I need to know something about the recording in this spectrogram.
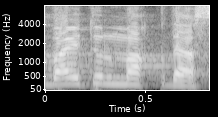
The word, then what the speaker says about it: বাইতুল মাকদিস: এবার এই বোরাক চলে গেল বাইতুল মাকদাস। এটা কোথায়? বাইতুল মাকদিস, বাইতুল মাকদাস না, বাইতুল মাকদিস। বিভিন্ন মানুষ বিভিন্ন উচ্চারণ করে।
